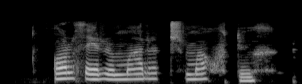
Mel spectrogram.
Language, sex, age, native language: Icelandic, male, 8, Icelandic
